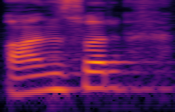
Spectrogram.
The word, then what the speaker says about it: answer: नहीं गलत हो गया आंसर आंसर में क्या और है answers-9 प्रदेश को आर से पहले डब्लू आरा ठीक है तो यहां पर यह डब्लू क्या हो गया या साइलेंट हो गया ज्ञापन दिया आंसर आंसर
